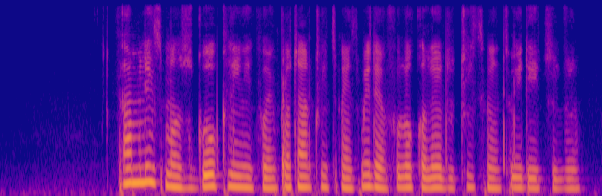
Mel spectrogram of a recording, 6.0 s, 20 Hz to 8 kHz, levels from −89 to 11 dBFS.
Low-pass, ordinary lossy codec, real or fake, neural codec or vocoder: 7.2 kHz; none; fake; codec, 16 kHz, 6 kbps, DAC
